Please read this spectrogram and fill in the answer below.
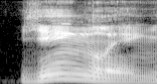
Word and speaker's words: Yingling: say it no troll Yingling it rhymes with ring Ying Ling everyone else is saying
